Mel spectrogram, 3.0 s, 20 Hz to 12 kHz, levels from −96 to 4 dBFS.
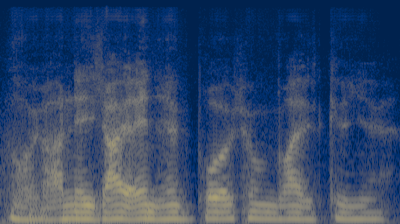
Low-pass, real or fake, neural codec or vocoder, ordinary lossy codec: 10.8 kHz; fake; codec, 16 kHz in and 24 kHz out, 0.6 kbps, FocalCodec, streaming, 4096 codes; none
